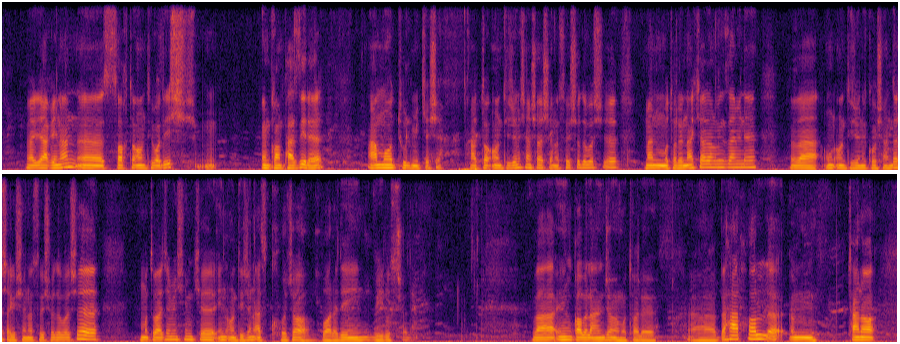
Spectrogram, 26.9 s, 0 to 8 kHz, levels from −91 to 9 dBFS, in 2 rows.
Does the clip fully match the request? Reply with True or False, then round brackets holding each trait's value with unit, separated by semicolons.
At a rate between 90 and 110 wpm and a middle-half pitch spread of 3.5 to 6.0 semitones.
False (105 wpm; 2.7 semitones)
